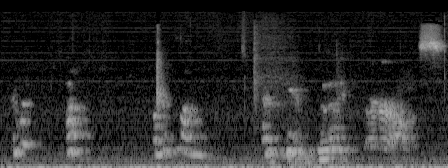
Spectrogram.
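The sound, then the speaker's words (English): Pet dogs at home bark at a delivery truck that has pulled up: a rapid series of sharp barks and high yips, fairly loud and uneven. “my dogs are desperately trying to, guard me from the FedEx truck.”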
